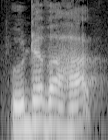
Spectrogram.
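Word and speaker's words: उद्धवः: Udupi style, it's called, when you have a word that ends with Visarga, and the next word begins with Ksha, you pronounce the Visarga. So it's Uddhavaha Kshobhano Deva. Because of the K.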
